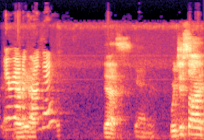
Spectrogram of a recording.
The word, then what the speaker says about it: Ariana Grande: lot of K Beck and still kicks like Arana Grand how do you say her name Ariana Grande yes we just saw her the mvas and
